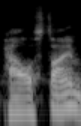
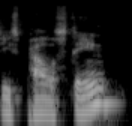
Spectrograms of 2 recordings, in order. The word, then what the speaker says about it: East Palestine: did not know that that's how that was pronounced I would have said Palestine but it's East Palestine and it is uh right there on the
